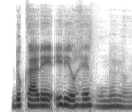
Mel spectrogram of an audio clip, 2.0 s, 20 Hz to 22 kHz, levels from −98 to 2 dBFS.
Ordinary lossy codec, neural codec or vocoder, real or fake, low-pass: none; codec, 44.1 kHz, 1.7 kbps, Pupu-Codec; fake; none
